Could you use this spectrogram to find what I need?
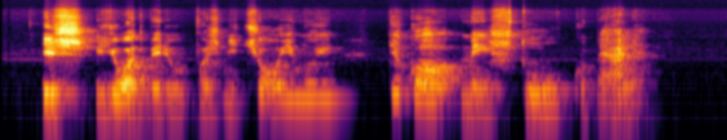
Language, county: Lithuanian, Tauragė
